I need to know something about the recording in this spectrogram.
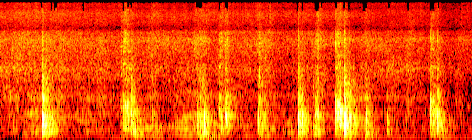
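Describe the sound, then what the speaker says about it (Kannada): A spoon stirs chicken liver gravy masala in a frying pan, with repeated scraping strokes and a steady sizzle underneath, close and moderately loud. "ಎಲ್ಲನೂ ಒಟ್ಟಿಗೆ ಹಾಕಾಗಿದೆ, ಮಿಕ್ಸ್ ಮಾಡ್ಕೊಂಬಿಡೋಣ."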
